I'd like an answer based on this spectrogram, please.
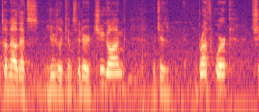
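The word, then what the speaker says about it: Qigong: now that's usually considered chiong which is breath work Chi is your energy but your breath controls your energy and gong it's actually pronounced gang so it's actually Chi gang if you hear other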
